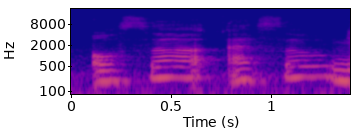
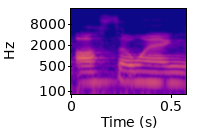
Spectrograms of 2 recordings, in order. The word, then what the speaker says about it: Ase Wang: Ase Wang is the right way to say it.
